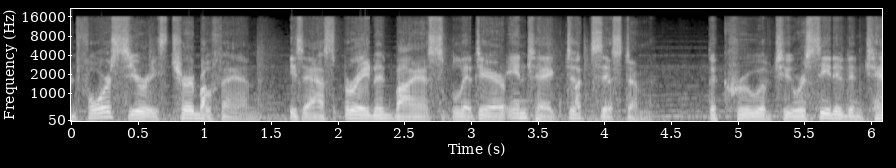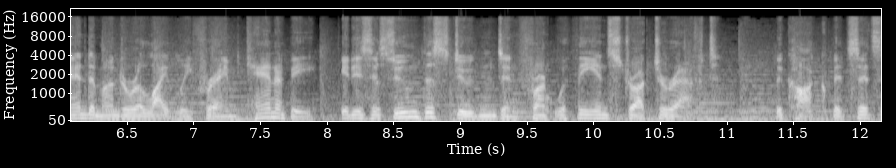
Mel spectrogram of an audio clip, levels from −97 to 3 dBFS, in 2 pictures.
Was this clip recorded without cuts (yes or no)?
no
